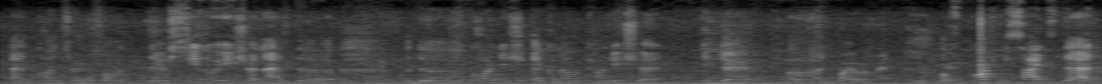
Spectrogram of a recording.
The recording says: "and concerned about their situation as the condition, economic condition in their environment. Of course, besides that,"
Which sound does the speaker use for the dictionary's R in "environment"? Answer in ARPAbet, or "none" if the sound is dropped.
R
